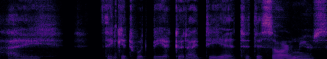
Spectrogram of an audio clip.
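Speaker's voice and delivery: snakelike voice hissing through the words. As game master, voicing the Yuan-Ti speaking to a player, in a hissed voice. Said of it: "in her hissed voice".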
